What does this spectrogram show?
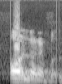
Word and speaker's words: honorable: our leaders say honorable honorable that is the right pronunciation the H is silent so we don't say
